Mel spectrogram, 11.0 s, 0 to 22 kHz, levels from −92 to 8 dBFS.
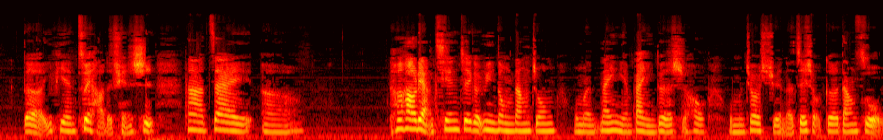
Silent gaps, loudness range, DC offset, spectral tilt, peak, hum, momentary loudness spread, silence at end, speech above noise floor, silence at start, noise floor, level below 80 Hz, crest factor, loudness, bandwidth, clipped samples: none; 4 LU; under 0.1%; -5 dB/octave; -8 dBFS; none; 11 LU; 0 s; 27 dB; 0.3 s; -56 dBFS; -56 dBFS; 22 dB; -29 LUFS; 15.5 kHz; under 0.1%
